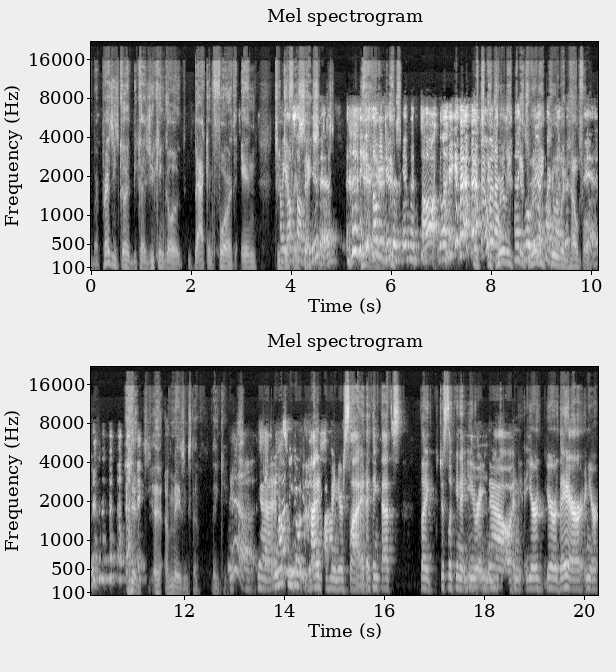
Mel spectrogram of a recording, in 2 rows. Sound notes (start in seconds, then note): 6.9 laughs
